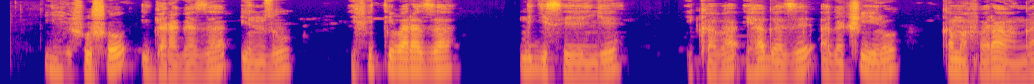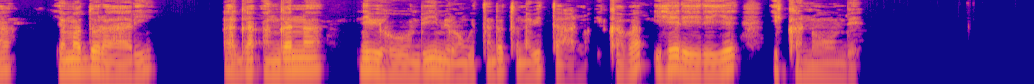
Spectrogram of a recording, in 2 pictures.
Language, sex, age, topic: Kinyarwanda, male, 18-24, finance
